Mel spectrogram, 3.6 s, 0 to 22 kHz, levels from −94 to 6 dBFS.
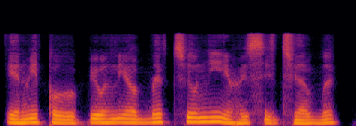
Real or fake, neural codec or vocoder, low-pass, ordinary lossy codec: fake; codec, 16 kHz, 0.5 kbps, FreqCodec, larger model; 7.2 kHz; none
